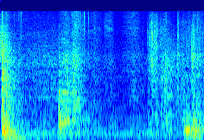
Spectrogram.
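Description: Cardboard box and packaging handled as an item is put back into it: a sharp knock at the start, a smaller knock about half a second later, then faint rustling.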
